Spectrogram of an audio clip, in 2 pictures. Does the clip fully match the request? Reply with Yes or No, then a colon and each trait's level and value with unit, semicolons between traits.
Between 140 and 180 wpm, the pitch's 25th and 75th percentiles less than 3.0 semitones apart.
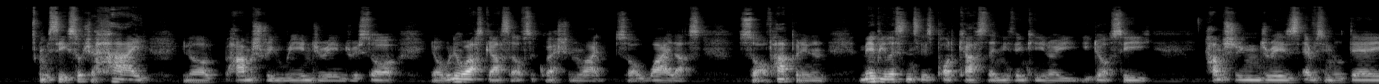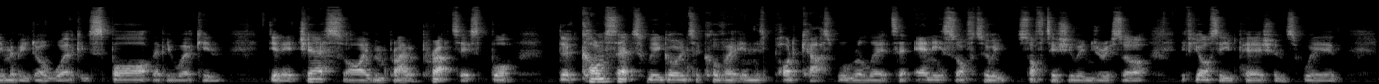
No: average, 200 wpm; narrow, 2.5 semitones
